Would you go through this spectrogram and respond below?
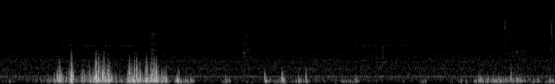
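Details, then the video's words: Two Schnauzers, six-year-old miniature Ellie and five-month-old giant Jett, wrestling playfully in a garden: rough, low growly bursts packed into the first two seconds, then a few short grunts, and softer rumbling again near the end. "Schnauzer Wrestling"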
